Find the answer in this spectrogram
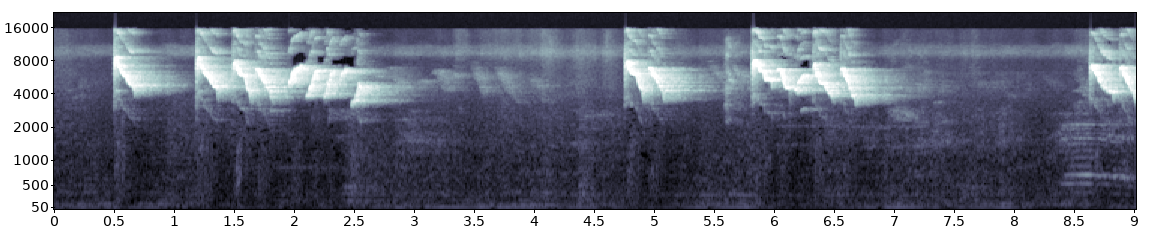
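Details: Caged white-eye, agitated and searching for its flock, gives loud high chattering bursts of rapid descending buzzy notes, three phrases separated by pauses, with a fourth beginning at the end; quiet background.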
